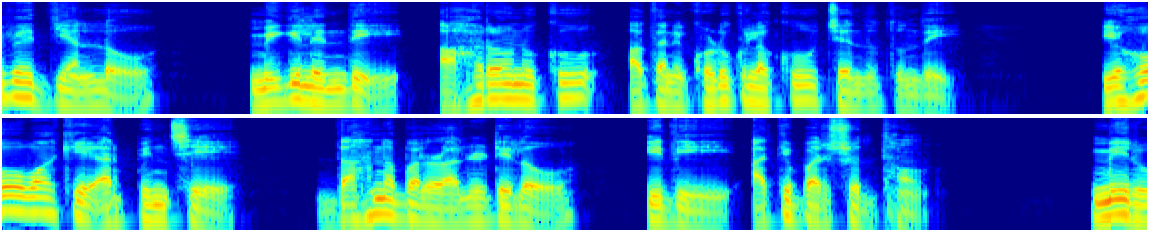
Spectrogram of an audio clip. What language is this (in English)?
Telugu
